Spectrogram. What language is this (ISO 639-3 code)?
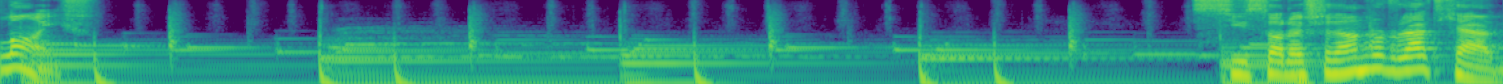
fas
